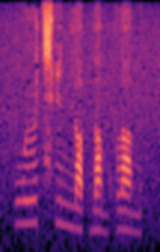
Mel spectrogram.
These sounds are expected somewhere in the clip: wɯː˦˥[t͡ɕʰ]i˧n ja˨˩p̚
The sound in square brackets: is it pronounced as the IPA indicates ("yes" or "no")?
yes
